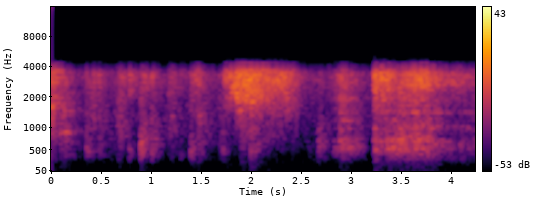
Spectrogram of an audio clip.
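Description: Shuffling, rustling handling noises with scattered small clicks, and two longer rustles, one about two seconds in and one near the end.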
